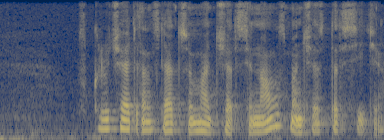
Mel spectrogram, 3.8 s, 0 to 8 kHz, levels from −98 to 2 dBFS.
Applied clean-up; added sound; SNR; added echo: none; none; none; none.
